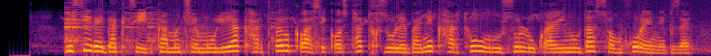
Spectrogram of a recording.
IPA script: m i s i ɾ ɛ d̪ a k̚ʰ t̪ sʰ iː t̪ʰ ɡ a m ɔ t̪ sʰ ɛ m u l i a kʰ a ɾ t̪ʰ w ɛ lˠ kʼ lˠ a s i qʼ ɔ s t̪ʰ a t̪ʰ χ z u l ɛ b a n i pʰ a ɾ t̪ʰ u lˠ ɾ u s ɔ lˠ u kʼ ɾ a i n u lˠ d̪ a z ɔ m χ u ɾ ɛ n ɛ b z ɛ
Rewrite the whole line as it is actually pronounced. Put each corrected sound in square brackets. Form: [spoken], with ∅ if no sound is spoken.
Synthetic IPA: m i s i ɾ ɛ d̪ a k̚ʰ t̪ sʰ iː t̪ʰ ɡ a m ɔ t̪ sʰ ɛ m u l i a kʰ a ɾ t̪ʰ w ɛ lˠ kʼ lˠ a s i [kʼ] ɔ s t̪ʰ a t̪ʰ χ z u l ɛ b a n i [kʰ] a ɾ t̪ʰ u lˠ ɾ u s [u] lˠ u kʼ ɾ a i n u lˠ d̪ a [s] ɔ m χ u ɾ ɛ n ɛ b z ɛ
